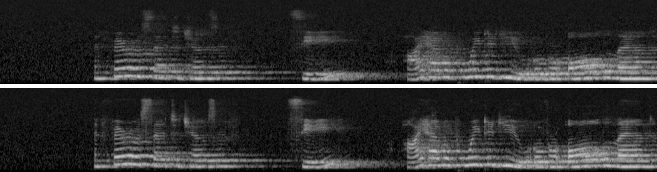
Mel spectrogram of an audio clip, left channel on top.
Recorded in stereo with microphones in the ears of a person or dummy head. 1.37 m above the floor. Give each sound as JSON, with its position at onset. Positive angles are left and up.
{"t": 0.9, "sound": "a woman speaking", "side_deg": -40, "distance_m": 3.5}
